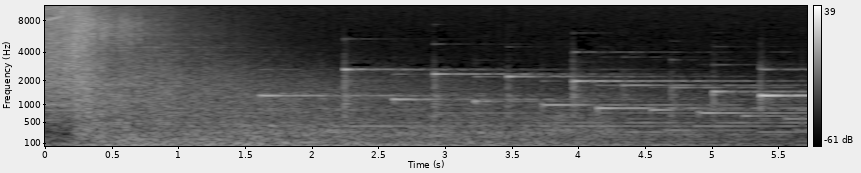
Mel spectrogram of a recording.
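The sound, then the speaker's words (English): A sound effect of a huge, booming explosion that erupts and fades into a deep, sustained rumble, while bright shimmering tones chime in over the dying roar; no one speaks. “They evaporate away at an increasing rate until they vanish in a gigantic explosion.”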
